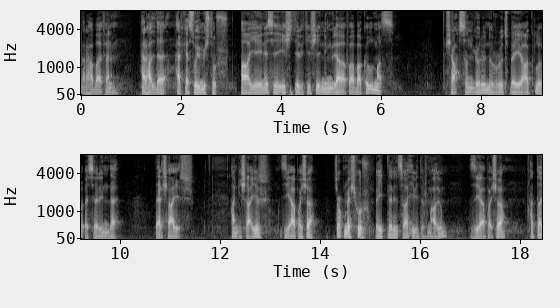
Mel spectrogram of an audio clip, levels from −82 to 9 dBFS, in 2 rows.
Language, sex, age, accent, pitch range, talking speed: Turkish, male, 60-79, native, 75-95 Hz, 100 wpm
